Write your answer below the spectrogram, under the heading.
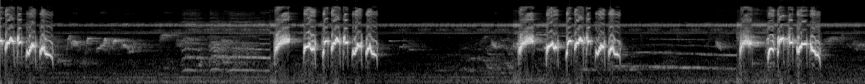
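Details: Red-whiskered bulbul morning song, a lively 'ché căng lửa' style with double-twisting voice, used as a lure for training birds: four loud bursts of about six quick warbled notes, roughly every two to three seconds, over a faint steady high whine.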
